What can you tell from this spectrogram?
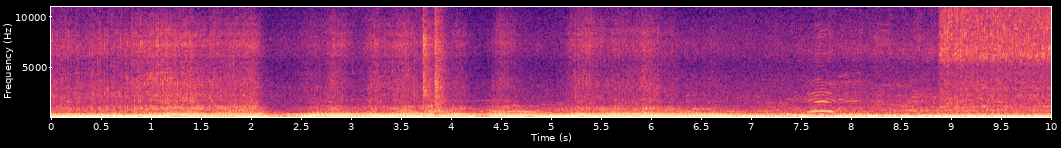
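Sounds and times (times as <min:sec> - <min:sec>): engine revving: 0:00.0 - 0:07.3.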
